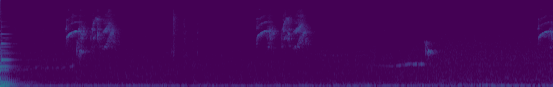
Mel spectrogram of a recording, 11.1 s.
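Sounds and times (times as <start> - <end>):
two-part bird chirping call: 0.0 - 0.6.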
